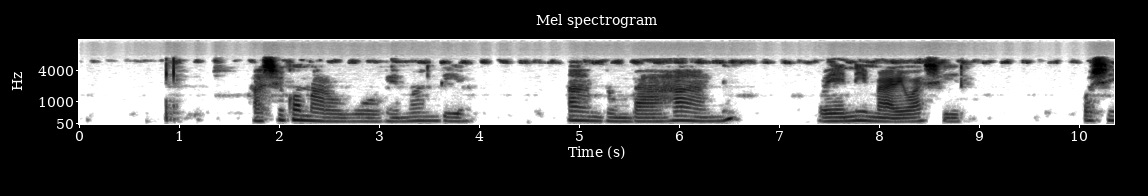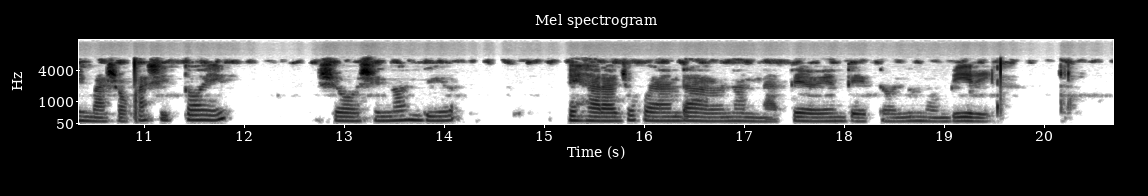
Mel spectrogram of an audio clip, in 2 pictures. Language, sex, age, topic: Oshiwambo, female, 18-24, finance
